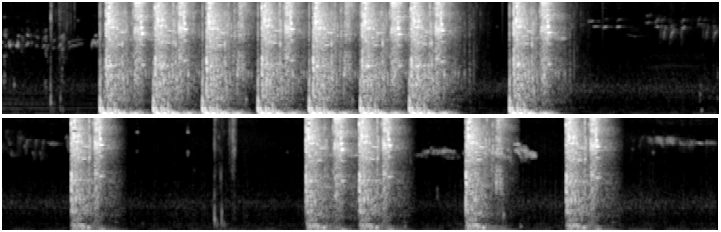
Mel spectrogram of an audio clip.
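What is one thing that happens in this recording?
A power tool hammers against a wall in quick, loud bursts.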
